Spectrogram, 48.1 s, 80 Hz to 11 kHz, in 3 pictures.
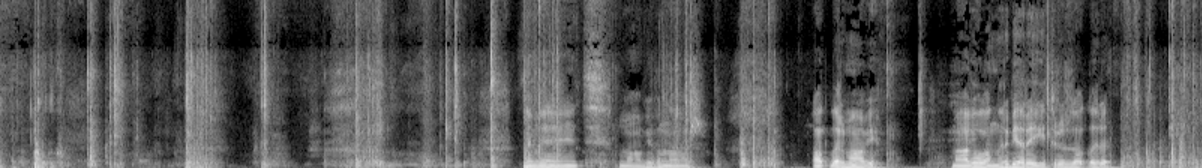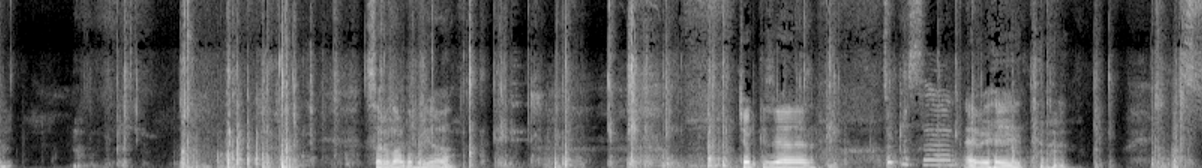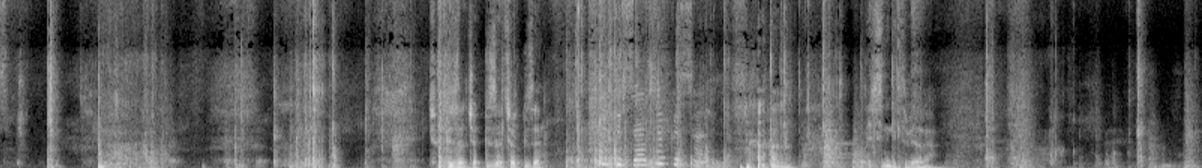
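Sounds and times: puzzle pieces clicking and rustling: 4.4 - 10.5, 14.9 - 16.3, 17.4 - 44.4
puzzle pieces tapping and clicking: 39.6 - 44.2.

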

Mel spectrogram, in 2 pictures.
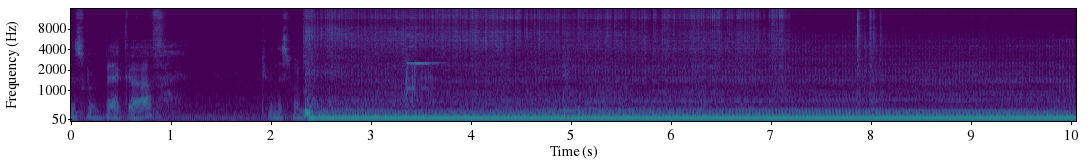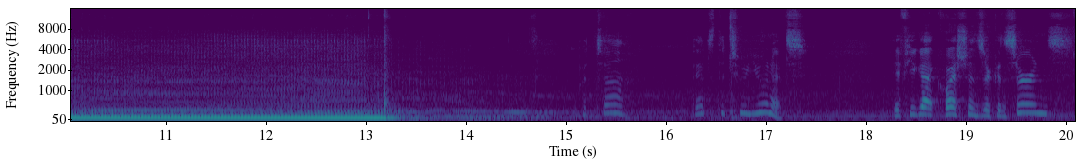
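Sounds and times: meat grinder motor humming: 2.4 - 14.8.

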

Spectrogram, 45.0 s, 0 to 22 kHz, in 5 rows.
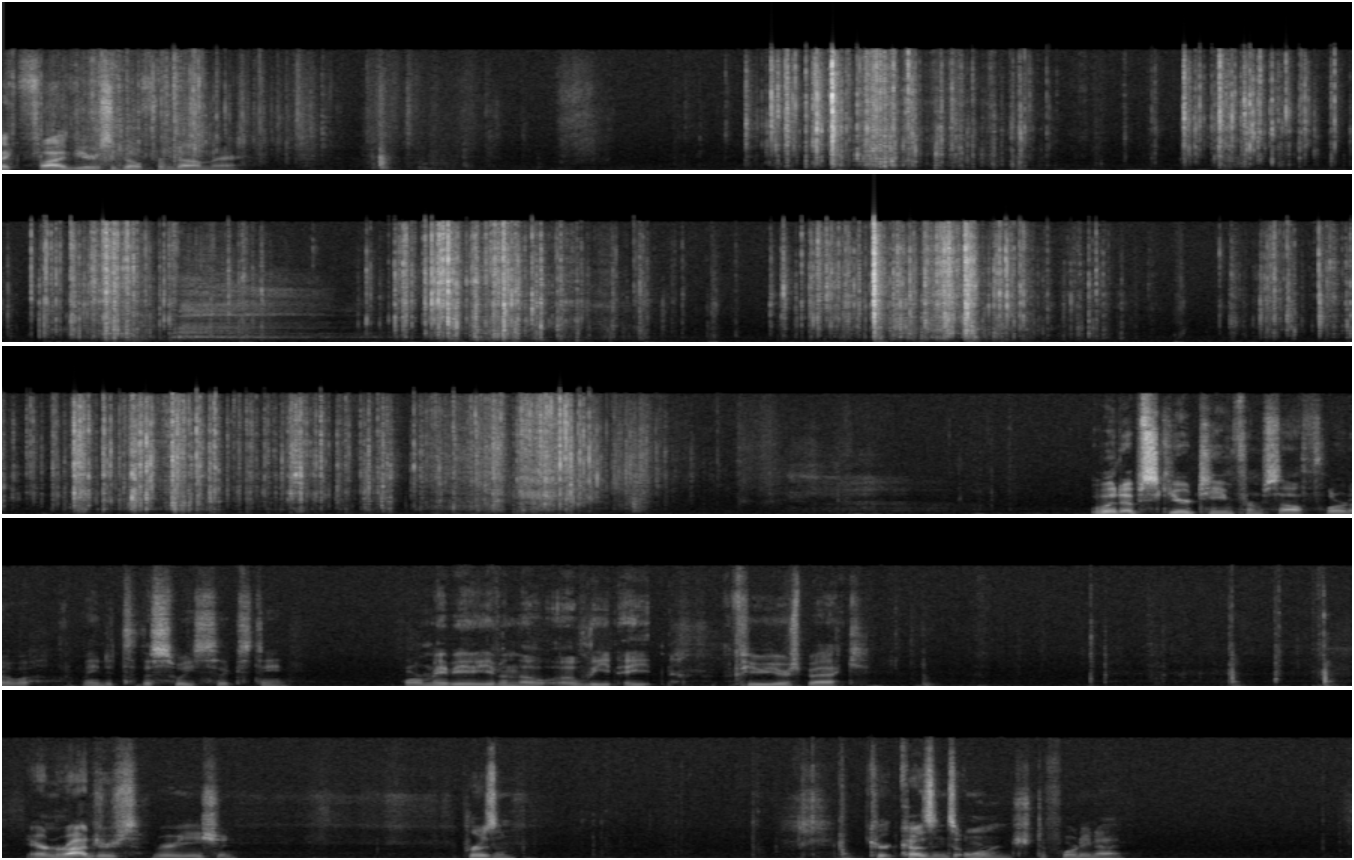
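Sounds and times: foil wrappers tearing and crinkling: 0.2 - 2.2, 4.9 - 10.2, 11.4 - 22.7.

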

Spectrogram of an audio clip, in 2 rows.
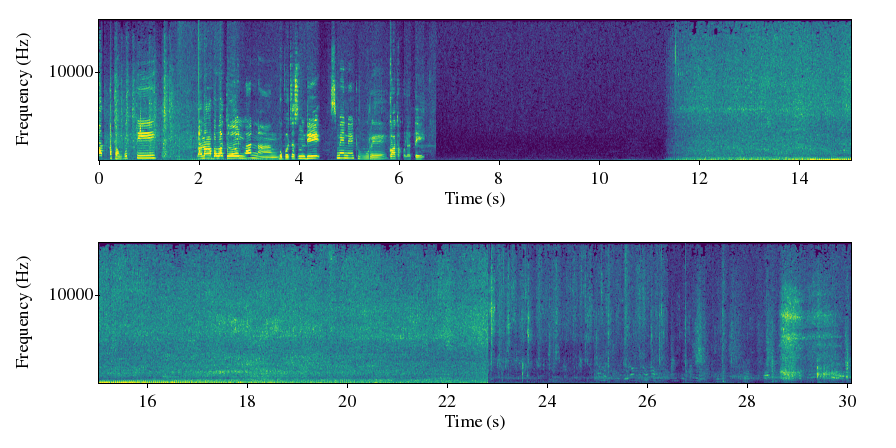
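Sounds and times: road traffic noise: 0.0 - 6.8, 11.3 - 30.0
vehicle engine running close by: 11.3 - 22.8.

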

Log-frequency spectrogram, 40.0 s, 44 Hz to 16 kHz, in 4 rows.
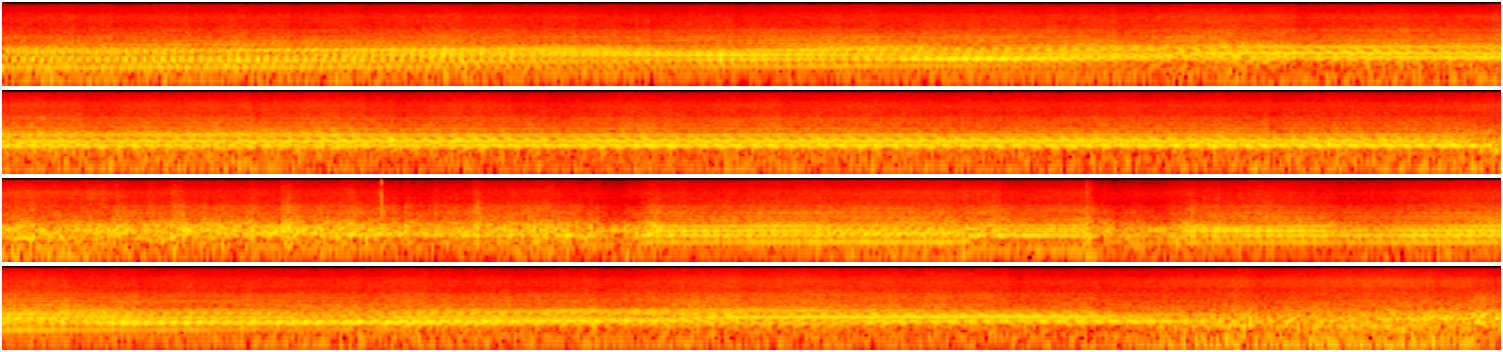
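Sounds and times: car engine at high revs: 0.0 - 39.9.

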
